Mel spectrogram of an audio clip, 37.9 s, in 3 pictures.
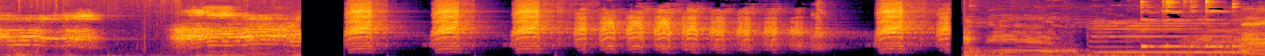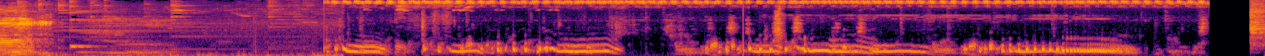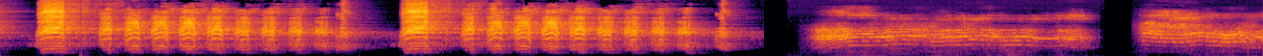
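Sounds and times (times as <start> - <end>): duck quacking: 3.5 - 9.5, 25.7 - 32.8
pigeons cooing: 15.9 - 24.8.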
